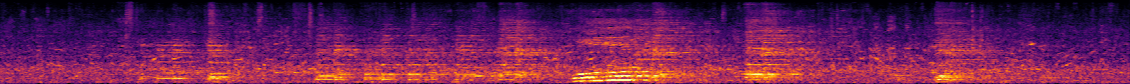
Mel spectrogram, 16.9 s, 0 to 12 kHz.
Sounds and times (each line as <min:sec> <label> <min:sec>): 0:00.0 people 0:16.9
